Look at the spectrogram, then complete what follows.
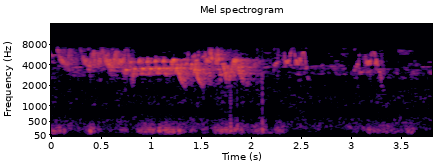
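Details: Nestling black storks beg during feeding at a nest near Łódź, Poland, 14 May 2023. A dense, high, wheezy chatter runs without a break for two seconds, then thins into brief squeaky bursts.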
